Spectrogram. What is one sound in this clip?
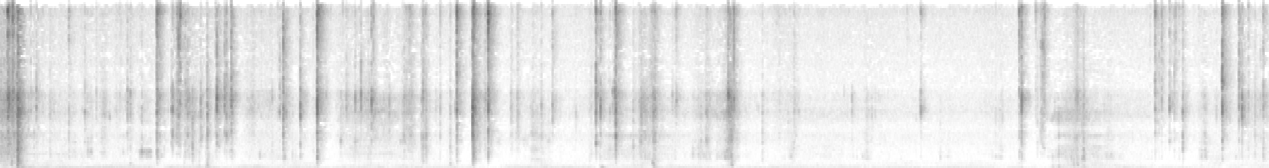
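Plastic packaging crinkles and taps as hands handle small items.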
